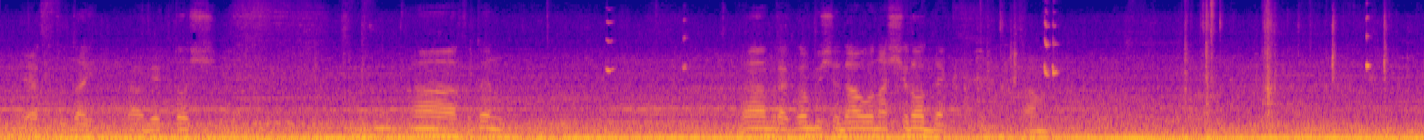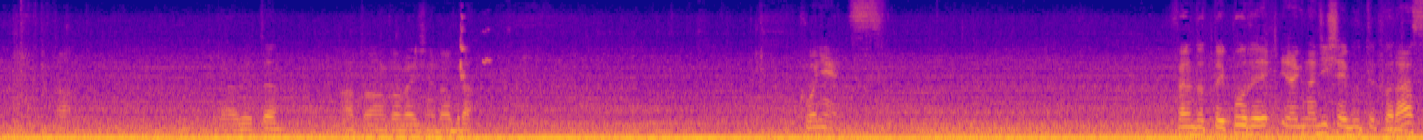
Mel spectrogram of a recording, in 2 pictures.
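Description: A tractor engine drones steadily from inside the cab.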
